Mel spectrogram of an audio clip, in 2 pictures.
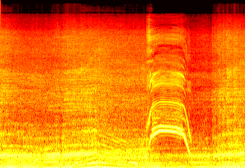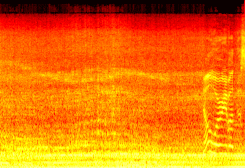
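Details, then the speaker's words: Newly turbocharged Miata revving after finally starting following a week of trying to make it idle with new components: strong clean revs rising and falling evenly with a crisp turbo note, no miss, knock or rattle. "other than that though the freaking car finally started holy crap that thing sounds good too son"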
